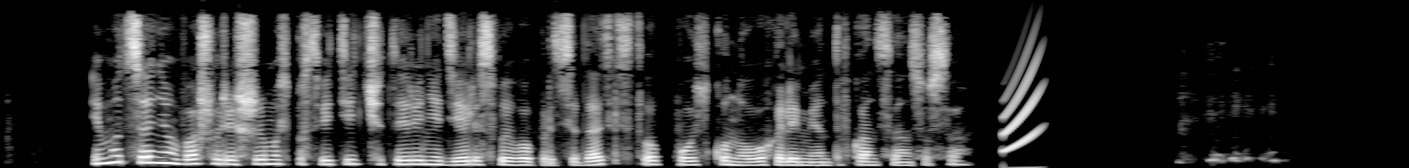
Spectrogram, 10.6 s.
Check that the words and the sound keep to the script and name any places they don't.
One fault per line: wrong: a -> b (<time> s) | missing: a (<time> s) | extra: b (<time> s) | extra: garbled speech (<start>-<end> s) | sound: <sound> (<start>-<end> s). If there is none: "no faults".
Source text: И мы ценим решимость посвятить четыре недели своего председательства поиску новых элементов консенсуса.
extra: вашу (1.4 s)
sound: chirp (7.5-7.9 s)
sound: laugh (8.8-9.7 s)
